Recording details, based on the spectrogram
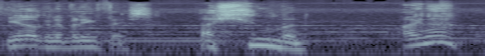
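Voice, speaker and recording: An actor with an English West Country accent playing a chatty, bumbling, panicky robot sidekick in a game, rambling and stammering. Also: male voice, mid-range voice, sing-song, quick pace, music in the background, lightly acted. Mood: gossipy. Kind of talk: comedic improvised-sounding game acting.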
